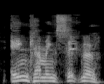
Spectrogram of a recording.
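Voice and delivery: high, alert crewman's voice; officer's report. A narrator's reading. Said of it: "reported Kassar".

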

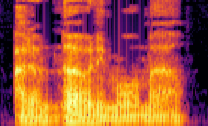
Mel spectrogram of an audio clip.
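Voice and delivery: low, soft admission of doubt; low, quiet confession. A narrator's reading. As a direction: admit it quietly, voice sunk low. Weary warlord confides in aide.

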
